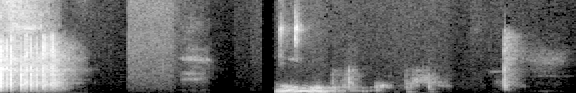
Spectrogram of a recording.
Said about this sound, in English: I should roll in this, I guess. Oh, no. I'm going to get that nice clicky-clackety dice ASMR going.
